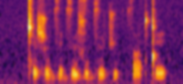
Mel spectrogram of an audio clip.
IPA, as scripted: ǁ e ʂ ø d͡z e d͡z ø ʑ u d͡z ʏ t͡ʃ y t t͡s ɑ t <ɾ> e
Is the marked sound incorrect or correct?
incorrect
